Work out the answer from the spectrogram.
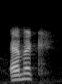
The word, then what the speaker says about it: Emch: Emick, Matt Emick.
